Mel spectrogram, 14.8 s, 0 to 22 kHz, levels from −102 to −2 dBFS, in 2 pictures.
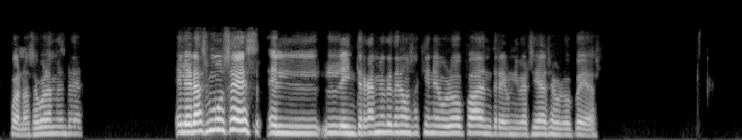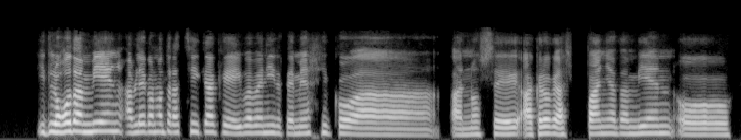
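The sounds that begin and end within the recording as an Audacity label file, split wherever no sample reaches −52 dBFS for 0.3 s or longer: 1.760000	5.980000	sound
6.980000	7.080000	sound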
